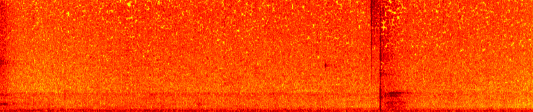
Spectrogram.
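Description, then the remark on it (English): A steady, low rumble of traffic heard from inside a building fills the background throughout, broken once by a brief sharp click partway through. No one speaks. “In this building, sometimes we hear traffic.”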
